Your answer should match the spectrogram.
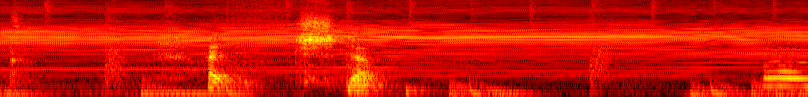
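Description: Electric hair clippers running with a steady buzz, held in the hand rather than cutting.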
